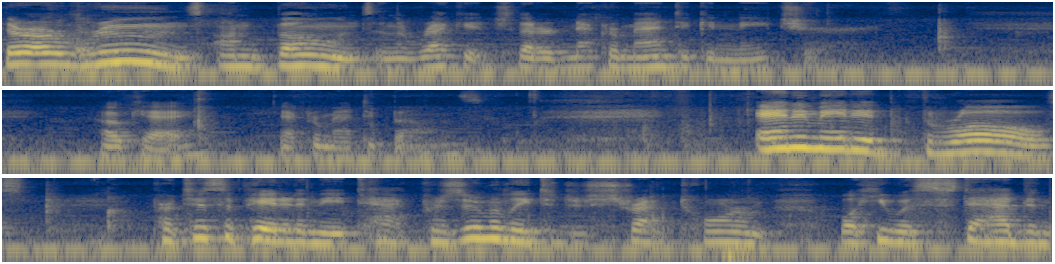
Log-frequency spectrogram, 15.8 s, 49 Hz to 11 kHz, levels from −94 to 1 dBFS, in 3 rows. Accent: American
